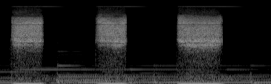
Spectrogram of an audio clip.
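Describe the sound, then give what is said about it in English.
Three hissing bursts of Bubbleberry soap from a spray bottle, sprayed onto sports equipment. Each burst is loud, even and about a third of a second long, with short pauses between them. “He sprayed a few sprays of the Bubbleberry soap.”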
